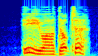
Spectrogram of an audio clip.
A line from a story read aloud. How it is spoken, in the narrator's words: cried Pullings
